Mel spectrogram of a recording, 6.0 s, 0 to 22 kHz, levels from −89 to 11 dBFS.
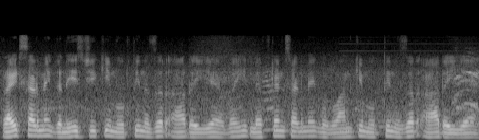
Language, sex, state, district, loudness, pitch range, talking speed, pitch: Hindi, male, Chandigarh, Chandigarh, -21 LUFS, 115-135 Hz, 240 wpm, 120 Hz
